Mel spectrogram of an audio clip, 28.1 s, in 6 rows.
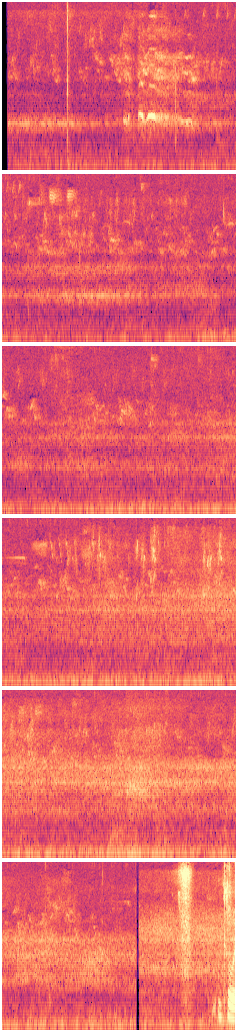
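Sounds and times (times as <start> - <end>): birds chirping: 0.1 - 28.0.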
